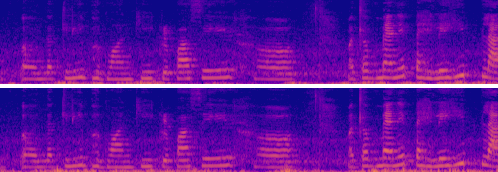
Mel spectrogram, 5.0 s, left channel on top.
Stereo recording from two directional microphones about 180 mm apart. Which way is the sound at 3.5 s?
5° right (ahead or behind).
